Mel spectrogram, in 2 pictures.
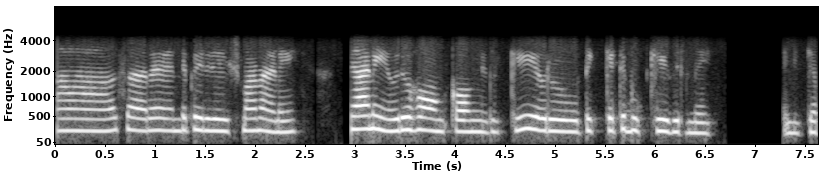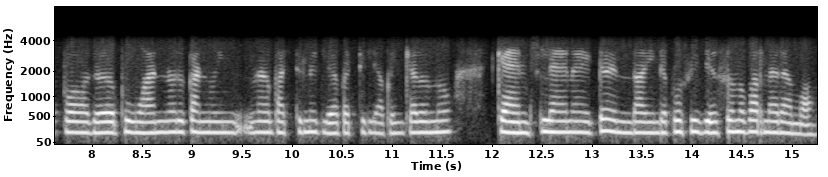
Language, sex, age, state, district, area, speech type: Malayalam, female, 30-45, Kerala, Palakkad, rural, conversation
